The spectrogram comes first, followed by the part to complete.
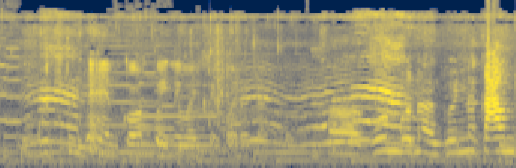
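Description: A cat meowing twice, long calls that rise and fall in pitch, the second longer than the first, over background music.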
